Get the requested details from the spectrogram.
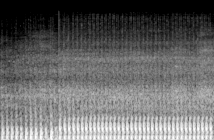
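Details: KTM motorcycle just back from a tire repair, now with idle and fuel delivery problems: lumpy, uneven chugging of about a dozen thumps a second at low idle; rough idle, cause unknown.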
